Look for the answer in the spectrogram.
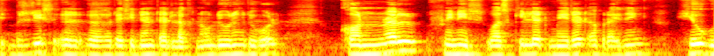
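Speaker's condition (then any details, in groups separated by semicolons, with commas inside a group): No condition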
